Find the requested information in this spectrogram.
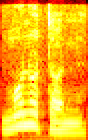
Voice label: "monotone", frengjisht

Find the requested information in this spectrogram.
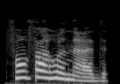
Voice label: "fanfaronnade", frengjisht

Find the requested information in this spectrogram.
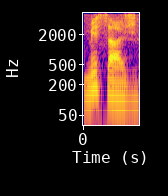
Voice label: "message", frengjisht

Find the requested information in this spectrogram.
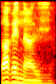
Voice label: "parrainage", frengjisht

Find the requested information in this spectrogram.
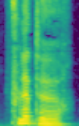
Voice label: "flatteur", frengjisht

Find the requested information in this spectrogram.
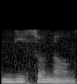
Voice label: "dissonance", frengjisht

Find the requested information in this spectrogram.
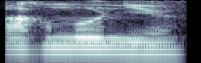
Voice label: "harmonieux", frengjisht

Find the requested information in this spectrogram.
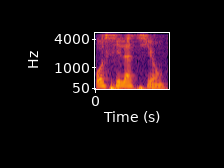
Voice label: "oscillation", frengjisht

